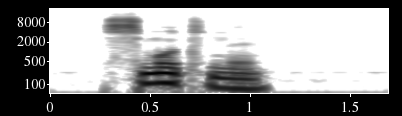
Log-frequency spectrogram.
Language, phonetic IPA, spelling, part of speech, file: Polish, [ˈsmutnɨ], smutny, adjective, Pl-smutny.ogg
